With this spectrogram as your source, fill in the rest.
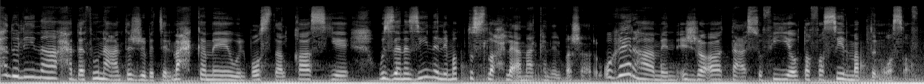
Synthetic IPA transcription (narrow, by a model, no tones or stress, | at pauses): ʔaħd̪uliːnaħad̪ːaθuːnaʕant̪aʒɾɪbalmaħkamewɪlboːst̪ɑlqɑːsˤjewɪzːanaziːnʔɪlːimab̚t̪ɨsˤlɑħlɪʔamaːkɪnɪlbaʃɑ̰ɾˤwɪɣeːɾɦamɪnʔɪʒɾˤɑːʔaːt̪ːaːʕɪsːuːfɪjːawt̪ɑfɑːsˤiːlmab̚t̪ɪnwɑ̰sˤɑ̰f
